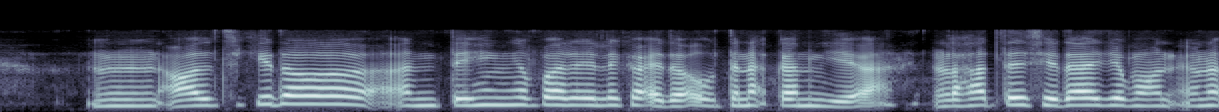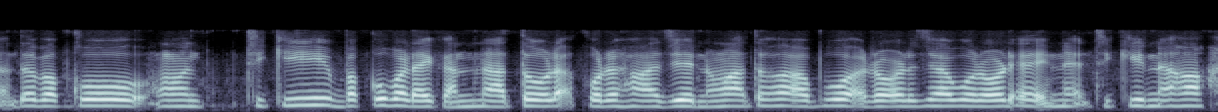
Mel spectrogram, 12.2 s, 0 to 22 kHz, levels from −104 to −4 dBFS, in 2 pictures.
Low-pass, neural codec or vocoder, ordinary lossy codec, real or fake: 7.2 kHz; codec, 16 kHz, 4.8 kbps, FACodec; none; fake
